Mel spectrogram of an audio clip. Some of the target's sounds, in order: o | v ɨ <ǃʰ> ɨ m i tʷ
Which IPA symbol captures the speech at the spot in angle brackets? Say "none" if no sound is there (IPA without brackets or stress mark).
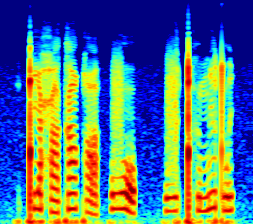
ǃʰ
